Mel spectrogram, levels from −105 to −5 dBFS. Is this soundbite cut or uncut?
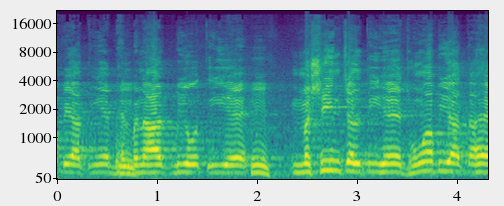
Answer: uncut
